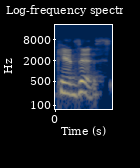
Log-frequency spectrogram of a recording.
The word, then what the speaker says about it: Kansas: Okay, which is not the same as Kansas. Kansas is pronounced Kansas, but this is pronounced Arkansas. Bill Clinton is from Arkansas, for example.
